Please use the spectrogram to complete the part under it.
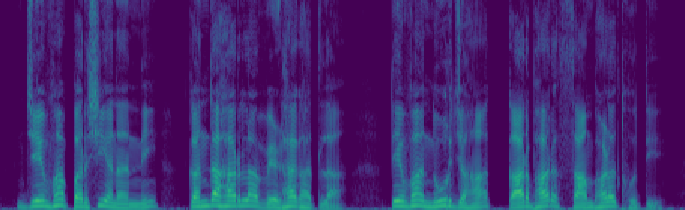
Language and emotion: Marathi, neutral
